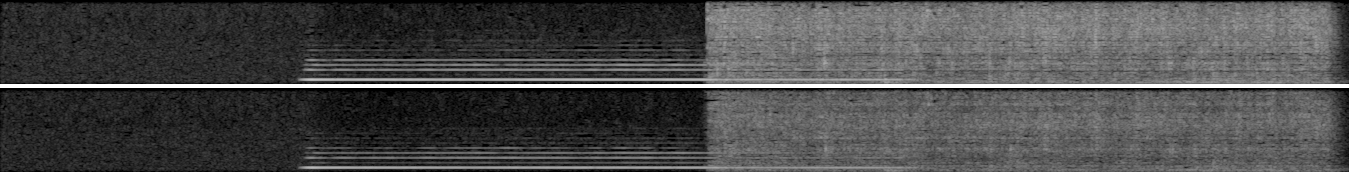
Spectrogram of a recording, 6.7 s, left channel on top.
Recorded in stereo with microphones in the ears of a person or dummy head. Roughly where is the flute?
Left.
